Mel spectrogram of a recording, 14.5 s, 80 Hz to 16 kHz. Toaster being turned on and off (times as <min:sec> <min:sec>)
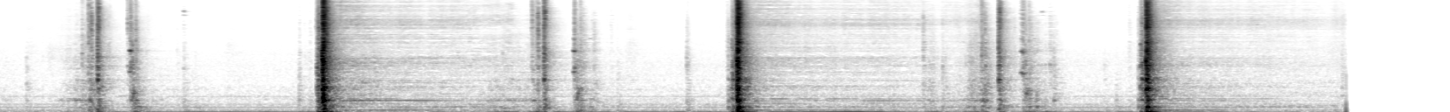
0:03.2 0:06.0, 0:07.3 0:10.6, 0:11.4 0:13.5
